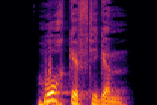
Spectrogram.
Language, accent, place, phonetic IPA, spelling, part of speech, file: German, Germany, Berlin, [ˈhoːxˌɡɪftɪɡəm], hochgiftigem, adjective, De-hochgiftigem.ogg
- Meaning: strong dative masculine/neuter singular of hochgiftig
